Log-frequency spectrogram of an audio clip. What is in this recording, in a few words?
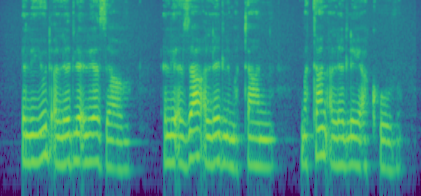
Matthew Reading Practice, Aramaic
